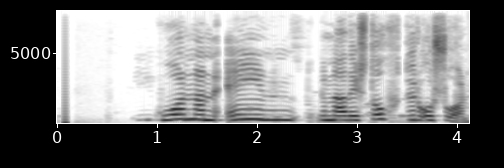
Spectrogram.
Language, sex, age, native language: Icelandic, female, 18-19, Icelandic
